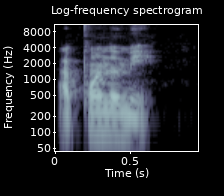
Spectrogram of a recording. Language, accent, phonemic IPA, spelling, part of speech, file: French, France, /a pwɛ̃ nɔ.me/, à point nommé, adverb, LL-Q150 (fra)-à point nommé.wav
- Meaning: at just the right moment, in a timely fashion, just when needed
